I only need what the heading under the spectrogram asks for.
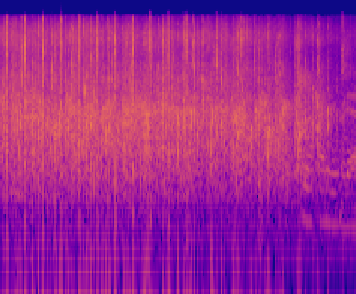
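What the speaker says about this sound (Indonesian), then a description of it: "Tepuk tangan sekali lagi." A studio audience at a television talk show bursts into sustained, dense applause that fills the room, with voices mixed in and the clapping thinning near the end.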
